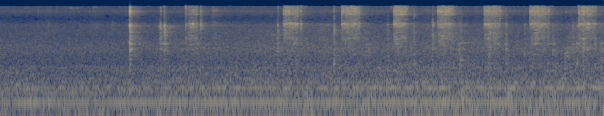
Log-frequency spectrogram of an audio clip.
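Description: Light metallic clicks and scrapes of hand tools working on a car's front brake caliper, coming about every half second from about a second in, over a steady low hum.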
